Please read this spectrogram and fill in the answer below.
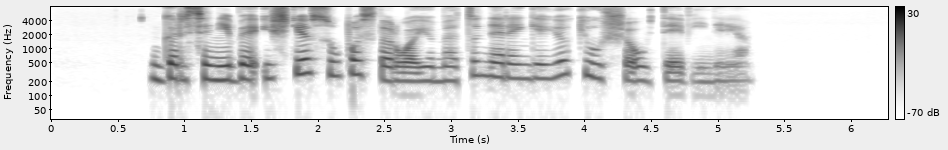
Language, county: Lithuanian, Utena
